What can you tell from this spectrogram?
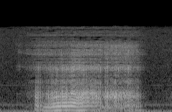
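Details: Snoring during sleep recorded with the SnoreLab app: a single loud, rumbling, vibrating snore on an indrawn breath, lasting about a second and a half.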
